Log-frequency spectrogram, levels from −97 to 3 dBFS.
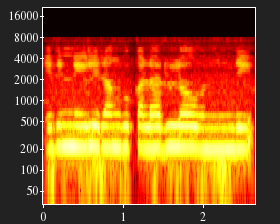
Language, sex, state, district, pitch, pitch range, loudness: Telugu, female, Telangana, Mahabubabad, 215 Hz, 205-215 Hz, -13 LUFS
